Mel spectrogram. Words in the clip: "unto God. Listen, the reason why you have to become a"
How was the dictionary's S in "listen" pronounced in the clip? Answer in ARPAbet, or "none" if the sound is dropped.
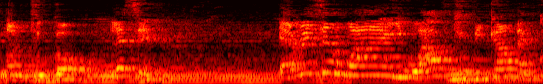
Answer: S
